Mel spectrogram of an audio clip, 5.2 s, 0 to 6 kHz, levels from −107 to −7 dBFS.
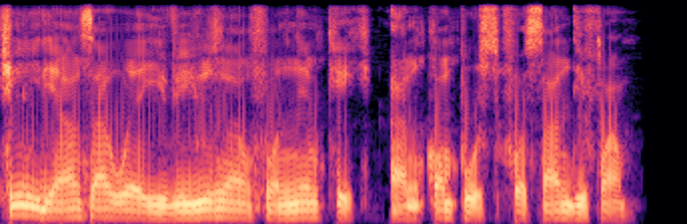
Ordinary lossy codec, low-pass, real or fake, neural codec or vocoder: none; 5.4 kHz; real; none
